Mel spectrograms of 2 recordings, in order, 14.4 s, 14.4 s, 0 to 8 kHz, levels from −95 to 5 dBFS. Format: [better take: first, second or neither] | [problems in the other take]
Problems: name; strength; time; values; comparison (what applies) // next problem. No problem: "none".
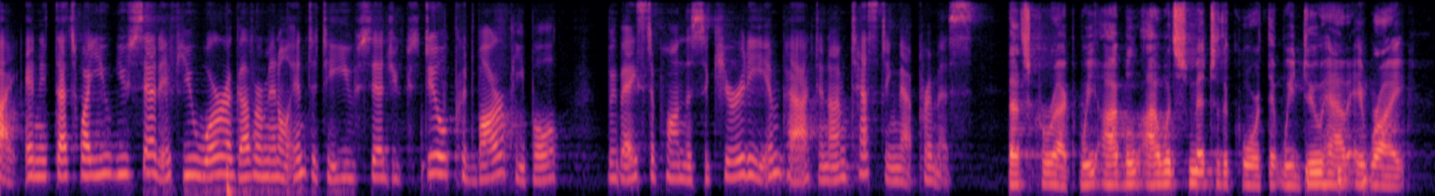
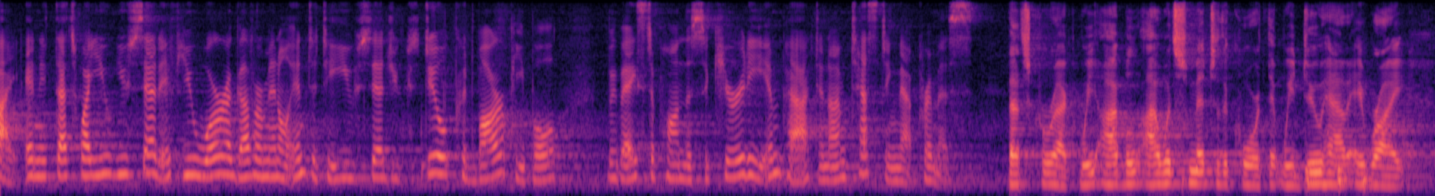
second | noise reduction (neural mask model RNNoise)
